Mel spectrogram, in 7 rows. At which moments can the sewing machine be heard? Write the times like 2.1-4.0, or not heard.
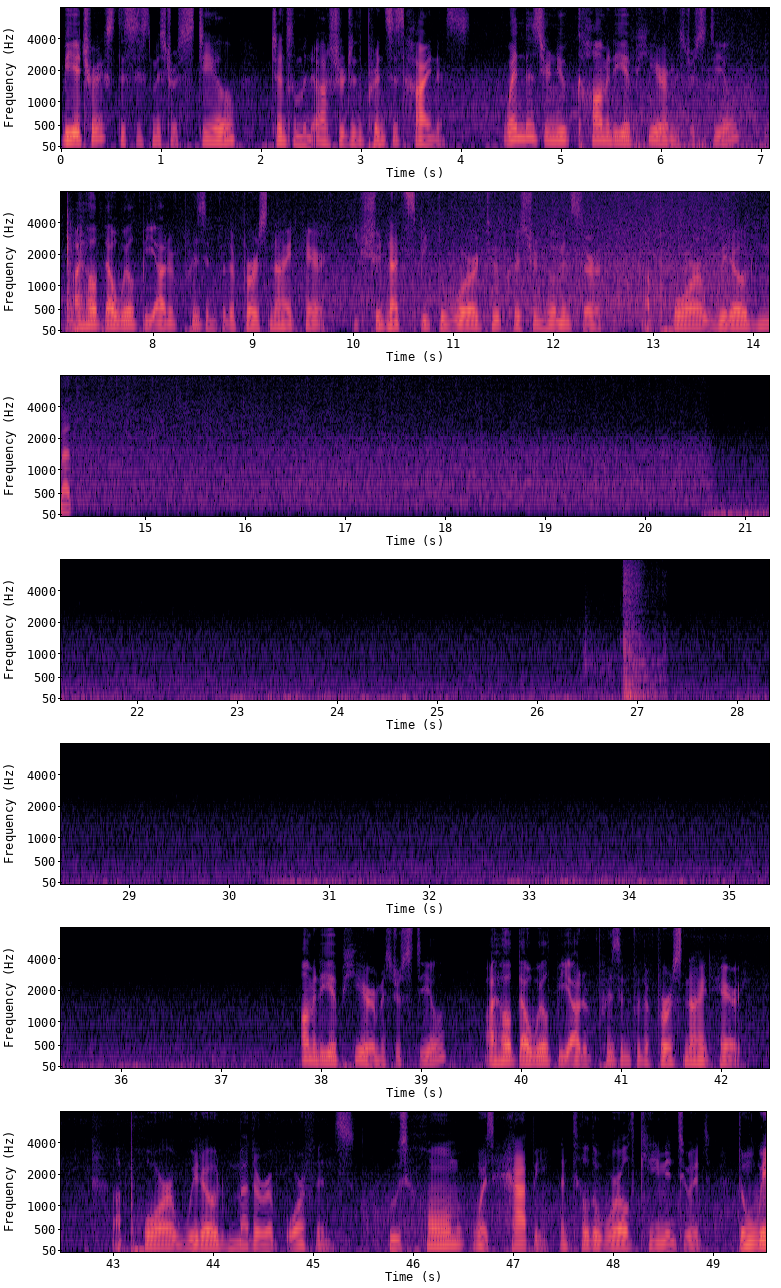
not heard.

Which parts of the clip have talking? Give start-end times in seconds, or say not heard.
0.0-14.2, 37.8-42.2, 43.0-49.4.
